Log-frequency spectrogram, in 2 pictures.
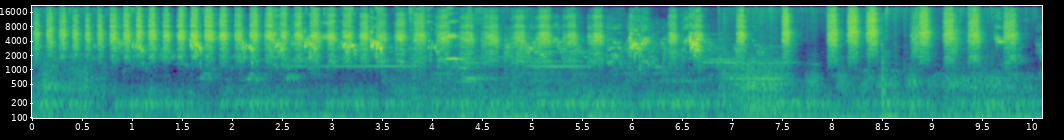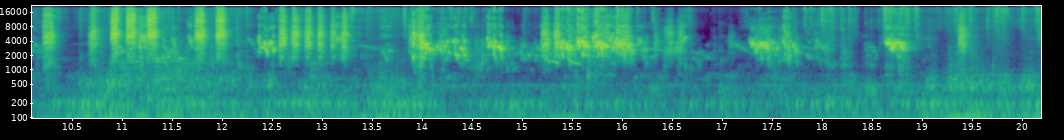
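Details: Budgerigars (Melopsittacus undulatus) chatter steadily in scratchy, high-pitched squawks and chirps.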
